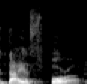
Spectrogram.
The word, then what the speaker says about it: diaspora: It's the diaspora.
